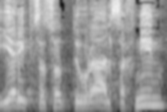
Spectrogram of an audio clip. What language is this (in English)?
Hebrew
